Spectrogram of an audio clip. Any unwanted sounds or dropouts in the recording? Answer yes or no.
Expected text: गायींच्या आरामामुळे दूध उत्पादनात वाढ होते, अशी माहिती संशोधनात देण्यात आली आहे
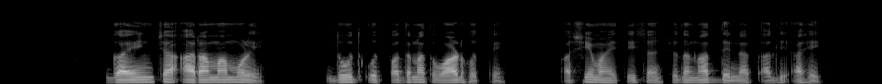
no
